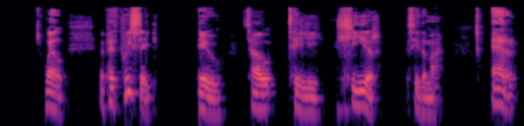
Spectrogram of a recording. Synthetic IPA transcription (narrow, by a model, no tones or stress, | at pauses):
wɛlˠ | əpʰeːθpʰʊjsɪɡ | ɪw | tʰawtʰejli | ɬiːr | sɨːðəma | ɛr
